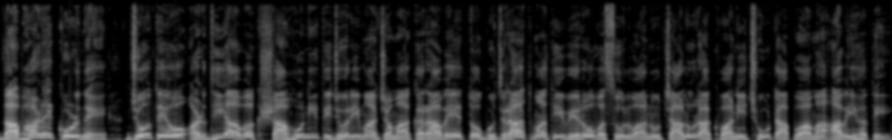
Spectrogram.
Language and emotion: Gujarati, neutral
